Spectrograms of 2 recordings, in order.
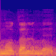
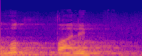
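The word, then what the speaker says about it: مطّلب: maulal Mutallib, budaknya Mutallib, bukan Mutallib, toknya yang ada tasydidnya, maulal Muttalib, maulal Muttalib, kilahuma, keduanya, an Asim bin Amr bin Qatadah, an Mahmud bin Lubaid radhiyallahu anhu.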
